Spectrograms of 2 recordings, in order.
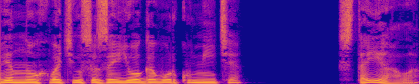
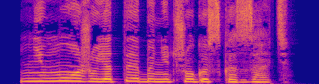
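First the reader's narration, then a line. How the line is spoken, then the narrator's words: Broken girl pleading. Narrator (Russian): Уже окончательно сломавшись, взмолилась девчонка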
